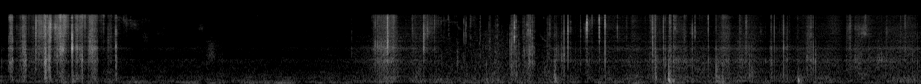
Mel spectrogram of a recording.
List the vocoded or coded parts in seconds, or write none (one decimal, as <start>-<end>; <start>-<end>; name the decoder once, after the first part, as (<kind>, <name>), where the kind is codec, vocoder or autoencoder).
0.0-4.4 (codec, DAC); 5.5-9.2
